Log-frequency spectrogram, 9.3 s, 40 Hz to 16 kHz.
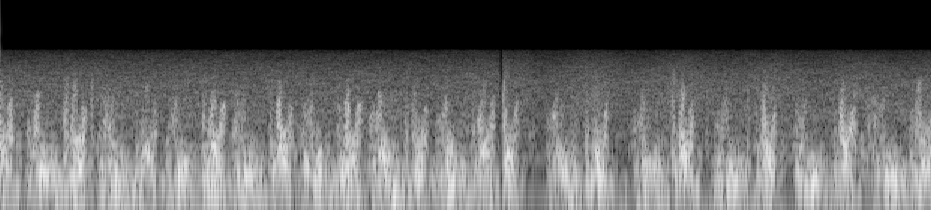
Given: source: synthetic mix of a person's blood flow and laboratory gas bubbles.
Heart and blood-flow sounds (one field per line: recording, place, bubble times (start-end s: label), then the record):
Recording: Doppler ultrasound of blood flow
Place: precordium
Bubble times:
no bubbles
From the record:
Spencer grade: 0 (complete lack of bubble signals)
